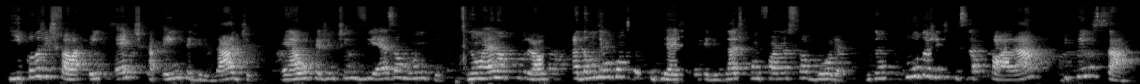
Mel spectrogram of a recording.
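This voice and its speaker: Bright high-voiced woman, earnest. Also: reverberant, poor audio. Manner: earnest, reflective, many fillers and restarts. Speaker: guest. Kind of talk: conversational discussion.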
